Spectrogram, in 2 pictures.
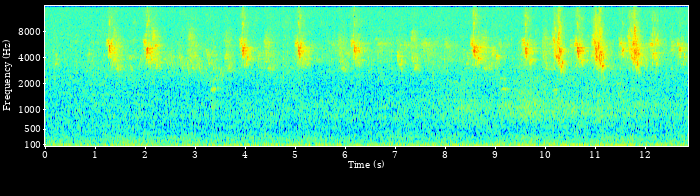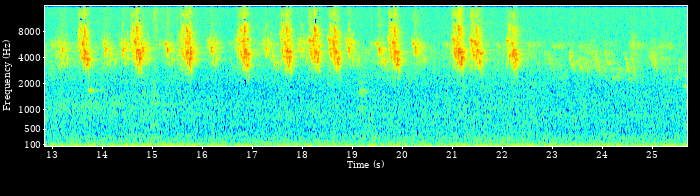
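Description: Birds chirping in short high chirps, sparse at first and coming thicker from about eight seconds in, over a faint low steady rumble.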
